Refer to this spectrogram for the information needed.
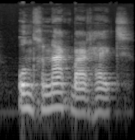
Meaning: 1. inaccessibility 2. aloofness, detachedness
- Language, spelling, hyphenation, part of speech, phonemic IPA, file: Dutch, ongenaakbaarheid, on‧ge‧naak‧baar‧heid, noun, /ˌɔŋ.ɣəˈnaːk.baːr.ɦɛi̯t/, Nl-ongenaakbaarheid.ogg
